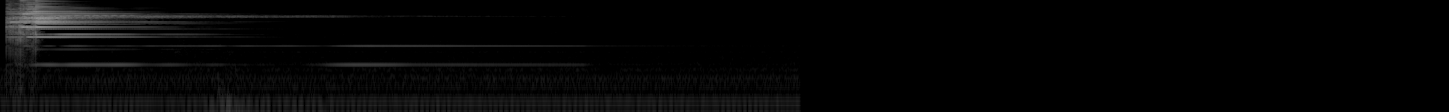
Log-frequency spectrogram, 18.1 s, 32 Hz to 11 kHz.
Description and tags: Heatsink Large - 08 - Audio - Audio 08
Various samples of a large and small heatsink being hit. Some computer noise and appended silences (due to a batch export).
